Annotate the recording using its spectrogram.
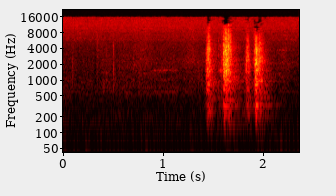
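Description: Faint room tone, then about five quick mechanical clacks close together near the end.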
